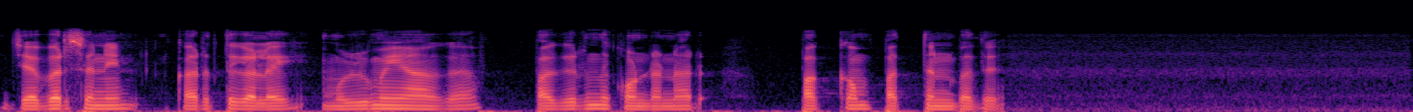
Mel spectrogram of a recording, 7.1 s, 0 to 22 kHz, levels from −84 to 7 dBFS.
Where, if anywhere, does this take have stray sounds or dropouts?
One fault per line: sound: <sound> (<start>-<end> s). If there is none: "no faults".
no faults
